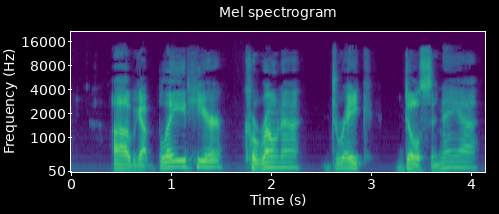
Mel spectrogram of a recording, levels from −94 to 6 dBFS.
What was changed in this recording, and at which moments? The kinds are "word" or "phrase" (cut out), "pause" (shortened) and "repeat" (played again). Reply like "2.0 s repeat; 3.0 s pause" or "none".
1.6 s pause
